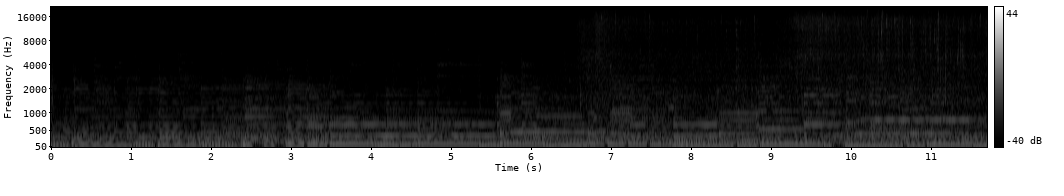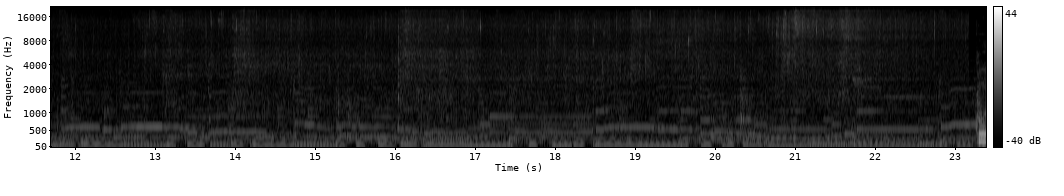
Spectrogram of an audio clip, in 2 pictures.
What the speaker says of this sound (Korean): 두부에 전분가루를 묻혀 프라이팬에서 구워줍니다.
